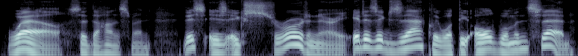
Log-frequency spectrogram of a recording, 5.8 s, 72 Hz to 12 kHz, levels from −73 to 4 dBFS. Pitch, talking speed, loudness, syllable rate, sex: 120 Hz, 155 wpm, -18 LUFS, 4.4 syllables/s, male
